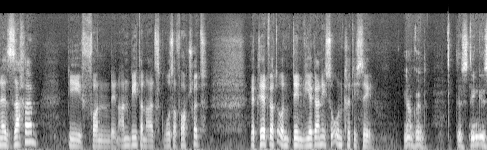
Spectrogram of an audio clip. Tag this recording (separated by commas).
Speech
